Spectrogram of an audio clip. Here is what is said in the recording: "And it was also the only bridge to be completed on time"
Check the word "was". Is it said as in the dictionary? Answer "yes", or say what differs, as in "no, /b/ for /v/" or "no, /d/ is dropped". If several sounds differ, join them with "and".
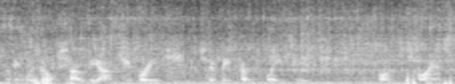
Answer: yes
